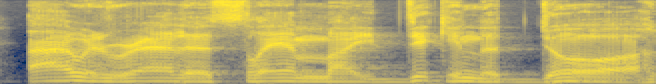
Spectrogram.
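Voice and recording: A man puts on a raspy character voice. He talks at a fairly slow pace with very wide pitch swings. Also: fairly low pitch for a man.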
